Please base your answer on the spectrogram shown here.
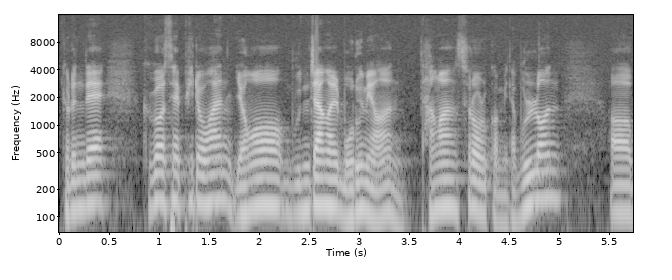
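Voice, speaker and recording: A man teaching an English lesson in a casual explanatory way, unhurried and pausing often with filler sounds. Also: medium pitch, darkish tone.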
